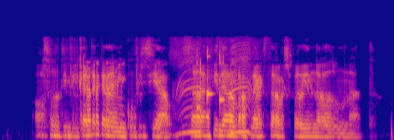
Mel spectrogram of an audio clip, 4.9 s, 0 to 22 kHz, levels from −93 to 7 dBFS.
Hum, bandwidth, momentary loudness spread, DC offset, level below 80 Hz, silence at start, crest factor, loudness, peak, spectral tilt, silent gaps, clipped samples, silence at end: none; 7.6 kHz; 16 LU; under 0.1%; -60 dBFS; 0.45 s; 20 dB; -23 LUFS; -4 dBFS; -5 dB/octave; none; under 0.1%; 0.45 s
